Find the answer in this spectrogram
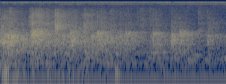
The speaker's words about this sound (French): Bravo, on les applaudit très fort, super.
